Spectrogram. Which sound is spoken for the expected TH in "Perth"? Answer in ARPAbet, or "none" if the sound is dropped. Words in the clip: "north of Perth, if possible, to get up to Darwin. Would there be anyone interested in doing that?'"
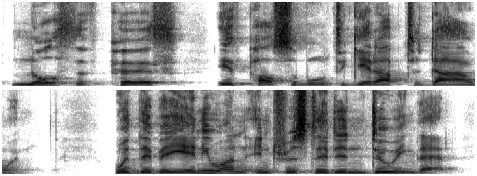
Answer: TH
